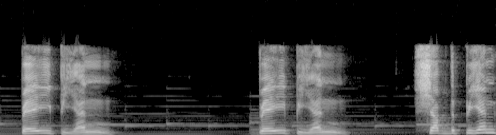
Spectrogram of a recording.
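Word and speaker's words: 西: इस दिशा की स्पेलिंग, जो कि चीनी भाषा में लिखी है, XI। स्पेलिंग एक बार फिर सुनिए, XI। अब इसका ध्वनि वादन सुनिए, शी, शी, शी।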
